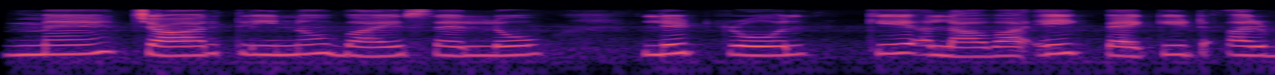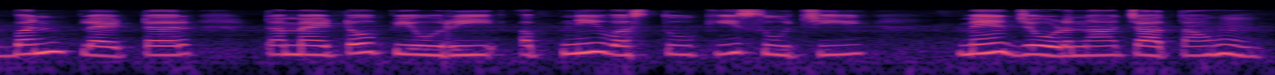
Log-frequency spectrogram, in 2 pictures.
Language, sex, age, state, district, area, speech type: Hindi, female, 45-60, Rajasthan, Jaipur, urban, read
